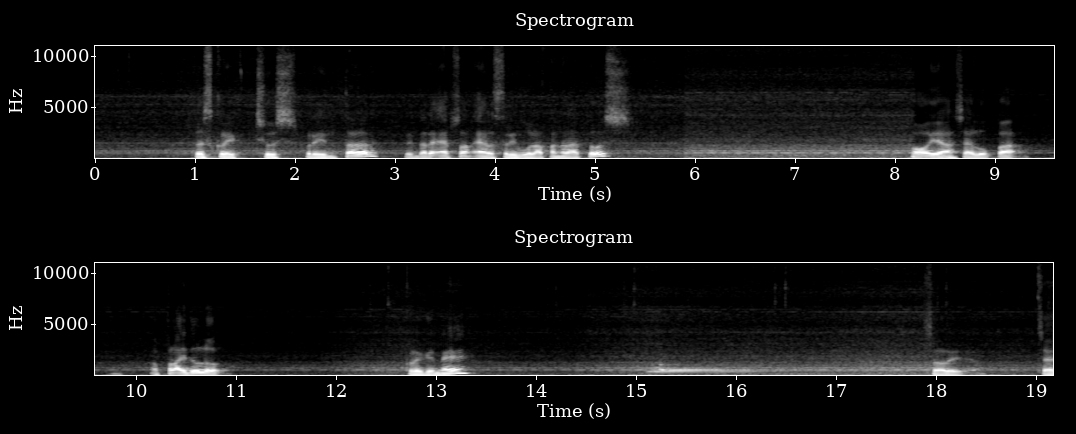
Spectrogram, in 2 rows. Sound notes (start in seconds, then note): 0.0 clicking noise; 12.0 clicking noise; 15.1 error noise; 17.1 clicking noise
